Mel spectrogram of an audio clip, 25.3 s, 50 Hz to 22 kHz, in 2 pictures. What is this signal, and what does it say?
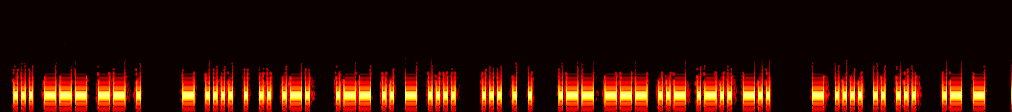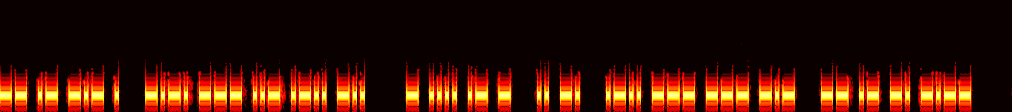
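Morse code, heard as a keyed tone, about 25 wpm, 650 Hz. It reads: SOME THEIR WITH SEE WOULD THIS AT MAKE COULD THAT IN LOOK MANY
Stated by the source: Morse practice of English words at 25 wpm from CW med Gnister.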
